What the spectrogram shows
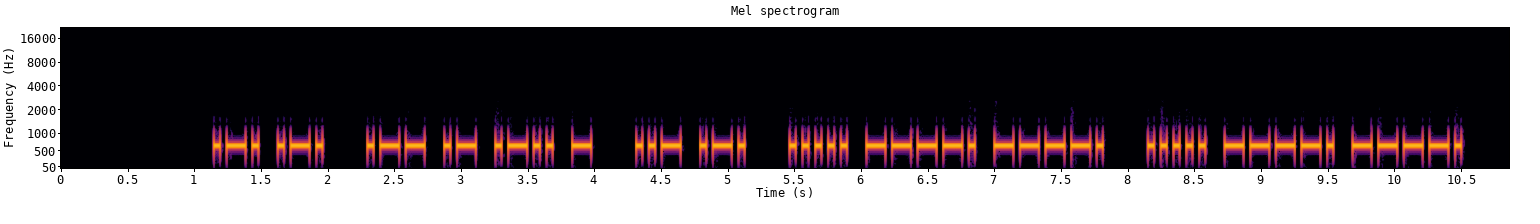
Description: Morse code, heard as a keyed tone, about 25 wpm, 690 Hz. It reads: RR WALT UR 599 599
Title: SOTA QSO Practice 25wpm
